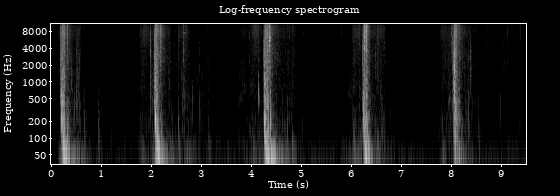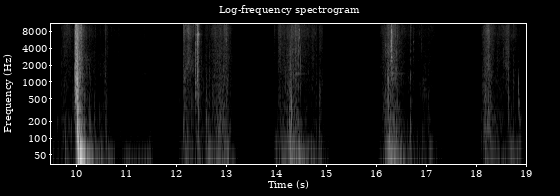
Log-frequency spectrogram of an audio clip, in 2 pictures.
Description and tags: Heavy bag drop
Studio recording of a heavy sack falling on concrete with some random objects inside.
GEAR:
Oktava MK-12
Orion Antelope
Format:
backpack, bag, drop, fabric, fall, falling, foley, heavy, hit, impact, metal, object, potato, random, sack, trhow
